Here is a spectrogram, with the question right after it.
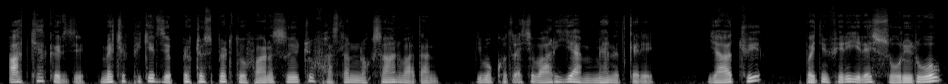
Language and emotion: Kashmiri, fearful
